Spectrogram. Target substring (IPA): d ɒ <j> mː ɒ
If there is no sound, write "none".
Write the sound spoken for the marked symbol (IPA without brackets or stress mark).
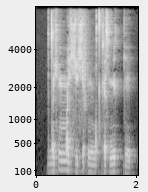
ç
